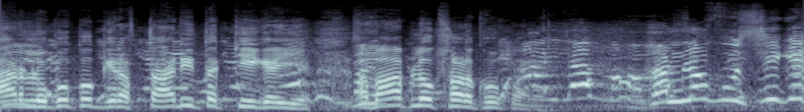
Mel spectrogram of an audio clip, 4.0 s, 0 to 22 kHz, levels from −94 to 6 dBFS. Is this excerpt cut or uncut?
uncut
